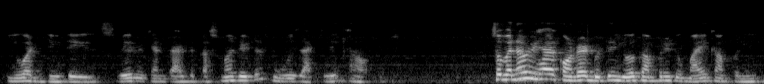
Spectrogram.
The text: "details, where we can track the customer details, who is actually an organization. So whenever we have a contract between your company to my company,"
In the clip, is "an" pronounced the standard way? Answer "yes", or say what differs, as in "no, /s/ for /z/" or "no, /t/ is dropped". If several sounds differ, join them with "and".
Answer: no, /l/ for /n/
